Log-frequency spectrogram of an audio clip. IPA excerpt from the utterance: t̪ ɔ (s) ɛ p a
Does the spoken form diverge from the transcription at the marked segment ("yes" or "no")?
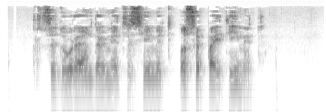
no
